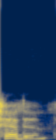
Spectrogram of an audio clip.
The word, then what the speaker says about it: Shadon: And Shadow. And how do you say your name again? Is it Shadow? Shadow? It's Shadon.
